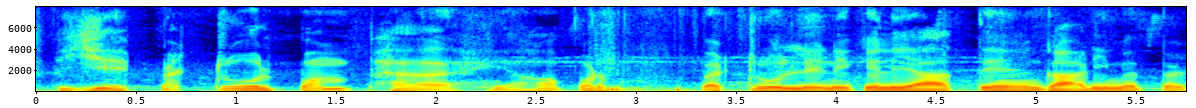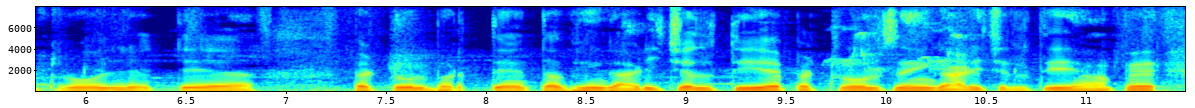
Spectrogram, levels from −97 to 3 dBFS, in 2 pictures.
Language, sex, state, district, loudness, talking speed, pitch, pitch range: Hindi, male, Bihar, Purnia, -24 LUFS, 165 wpm, 125 Hz, 125-135 Hz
